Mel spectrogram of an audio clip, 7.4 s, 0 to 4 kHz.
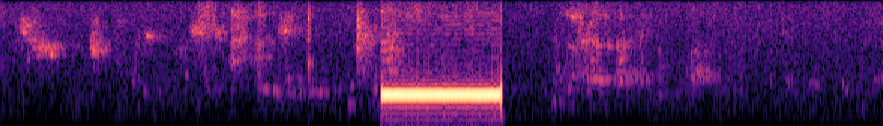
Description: Ringback tone (Europe, 425 Hz).
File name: out- -2012- - - .63776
